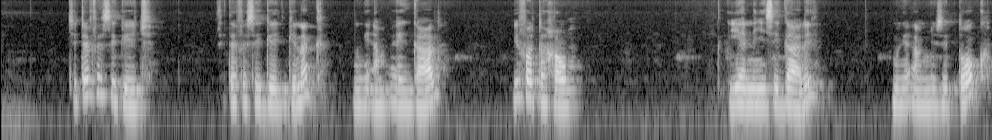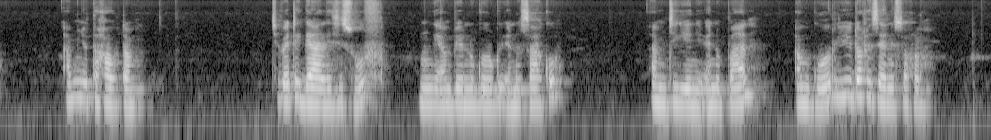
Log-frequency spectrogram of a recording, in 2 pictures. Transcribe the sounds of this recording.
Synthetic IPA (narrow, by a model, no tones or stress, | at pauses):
citɛfesiɡeːc | si̥tɛfesiɡeːcɡinɐk | muŋɡiɐmɐɡaːl | jufɐtɐxɐw | jɛnːəɲisiɡaːli | muŋɡiɐmɲus̬itɔːk | ʔɐmɲutɐxɐwtɐm | cifɛtiɡaːlis̬isuːf | muŋɡiɐmbɛnuɡoːɾɡuenusaːkɔ | ʔɐmɟiɡeːnjuenupaːn | ʔɐmɡɔːɾjujudɔxisɛnisɔxlɐ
